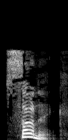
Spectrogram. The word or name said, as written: sonic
